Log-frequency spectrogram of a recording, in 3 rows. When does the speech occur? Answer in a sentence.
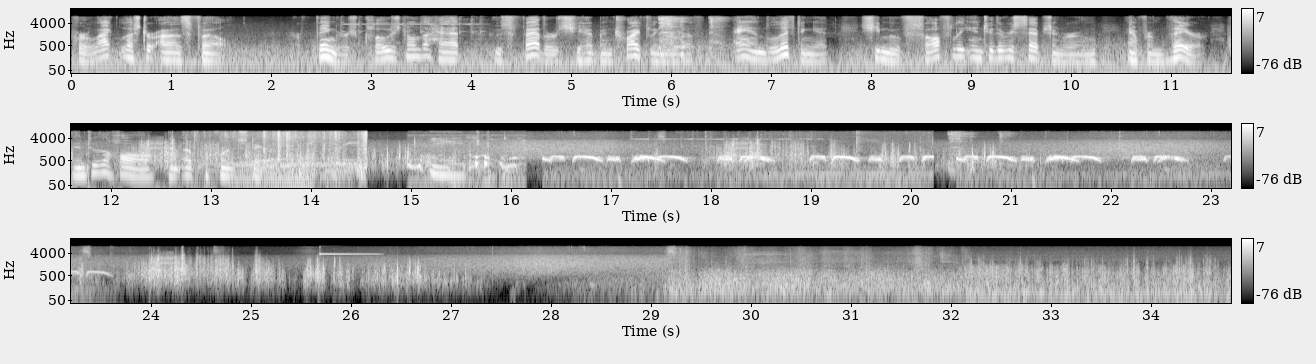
The speech can be heard from 0.0 to 14.3 s.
